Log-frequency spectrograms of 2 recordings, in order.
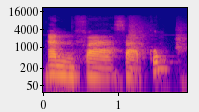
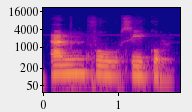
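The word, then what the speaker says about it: أنفسكم: Di surah Taubah, di surah At-Taubah ya, ayat 128 ada dua cara baca, bisa min anfasikum ya. Yang kedua bisa dibaca min anfusikum ya.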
